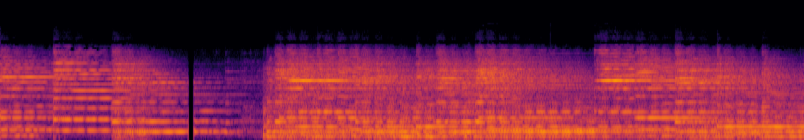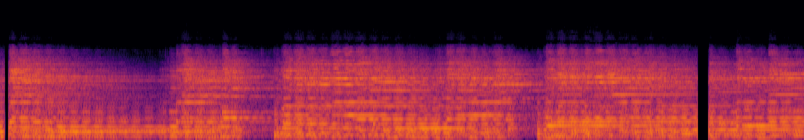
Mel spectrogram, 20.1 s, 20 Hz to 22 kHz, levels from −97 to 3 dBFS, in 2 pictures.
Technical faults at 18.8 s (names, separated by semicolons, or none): Bluetooth dropout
